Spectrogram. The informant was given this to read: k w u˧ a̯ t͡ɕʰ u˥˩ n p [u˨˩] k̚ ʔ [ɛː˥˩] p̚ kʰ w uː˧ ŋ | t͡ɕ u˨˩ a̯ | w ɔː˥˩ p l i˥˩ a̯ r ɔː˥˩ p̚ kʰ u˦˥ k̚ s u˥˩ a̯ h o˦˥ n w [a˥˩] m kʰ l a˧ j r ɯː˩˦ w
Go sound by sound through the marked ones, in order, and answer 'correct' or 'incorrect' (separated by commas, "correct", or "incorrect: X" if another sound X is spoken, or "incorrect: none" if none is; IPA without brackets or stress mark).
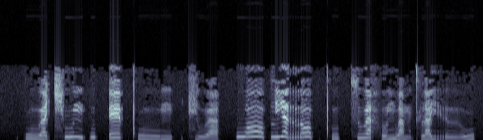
incorrect: u˥˩, correct, incorrect: a˨˩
